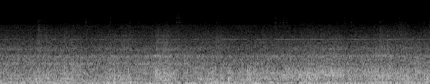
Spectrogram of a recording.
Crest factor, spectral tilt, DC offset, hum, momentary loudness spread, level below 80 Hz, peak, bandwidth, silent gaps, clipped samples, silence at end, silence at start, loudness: 14 dB; -8 dB/octave; under 0.1%; none; 3 LU; -28 dBFS; -8 dBFS; 9.4 kHz; none; under 0.1%; 0 s; 0 s; -23 LUFS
